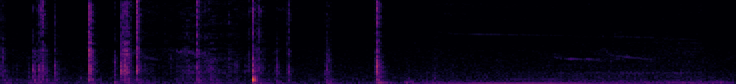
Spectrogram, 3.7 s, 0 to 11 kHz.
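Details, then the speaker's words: Opel Corsa Z14XEP with a crank-no-start and check engine light: key clicks, then a low steady electric hum for about 1.5 seconds as the fuel pump primes; pump now runs. "There we go. Pump went on."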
